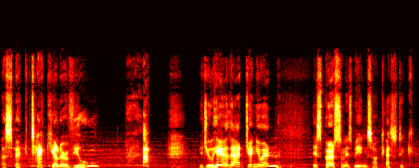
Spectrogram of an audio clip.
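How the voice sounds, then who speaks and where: An actor playing an older, stern male general who lectures slowly and with measured weight. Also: soft background music, exaggerated voice. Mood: probing. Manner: measured, lecturing, lively pitch. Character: stern old male general, wise and commanding. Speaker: veteran general. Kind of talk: game voice acting.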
